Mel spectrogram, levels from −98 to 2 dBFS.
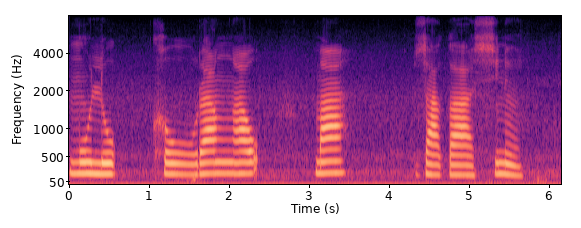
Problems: constant background noise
